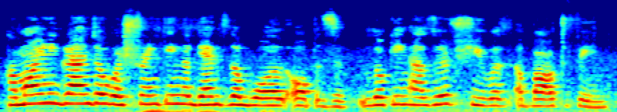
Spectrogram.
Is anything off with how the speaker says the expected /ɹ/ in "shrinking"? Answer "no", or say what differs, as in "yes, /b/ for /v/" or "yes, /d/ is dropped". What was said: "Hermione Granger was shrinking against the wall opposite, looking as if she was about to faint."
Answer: no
